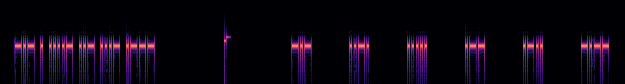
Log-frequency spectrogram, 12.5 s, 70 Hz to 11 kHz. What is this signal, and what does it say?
Morse code, heard as a keyed tone, about 28 wpm, spaced as for 14 wpm, 700 Hz. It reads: KE4UVJ KF5WLY
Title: USA Call Signs - 6 Characters - 6x Character Spacing - 28wpm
